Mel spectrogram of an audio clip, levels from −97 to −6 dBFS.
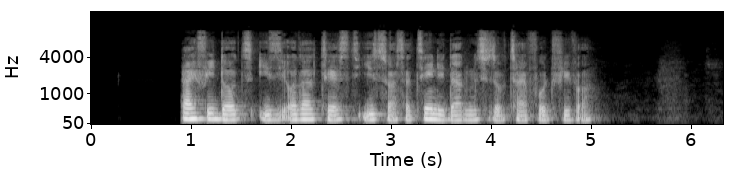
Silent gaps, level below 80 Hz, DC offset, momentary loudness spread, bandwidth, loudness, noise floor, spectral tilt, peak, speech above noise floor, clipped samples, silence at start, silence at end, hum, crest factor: none; -62 dBFS; under 0.1%; 9 LU; 9.2 kHz; -25 LUFS; under -90 dBFS; -6.5 dB/octave; -4 dBFS; over 66 dB; under 0.1%; 0.9 s; 1.3 s; none; 22 dB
